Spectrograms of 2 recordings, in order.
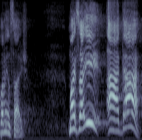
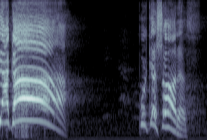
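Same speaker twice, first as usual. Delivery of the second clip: loud, high shouted call, slowing at the end; booming angel; 9 semitones higher, 13 dB louder, much slower than usual. Acted. Angel calling to weeping Hagar, booming shout. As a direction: call down from heaven to a weeping woman.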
